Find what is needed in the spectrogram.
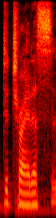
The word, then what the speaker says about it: detritus: So that, you know, turning it on for a while, yeah, it'll flush some big detritus. Is that detritus? – Detritus. That's right. – Detritus. Yeah. I did say it right.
